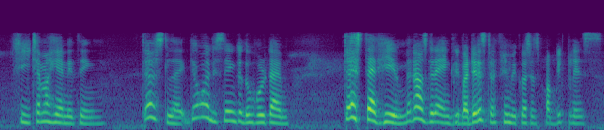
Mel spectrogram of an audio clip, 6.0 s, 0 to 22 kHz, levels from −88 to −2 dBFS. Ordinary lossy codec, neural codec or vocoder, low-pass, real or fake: none; codec, 16 kHz, 0.8 kbps, ZipCodec; none; fake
